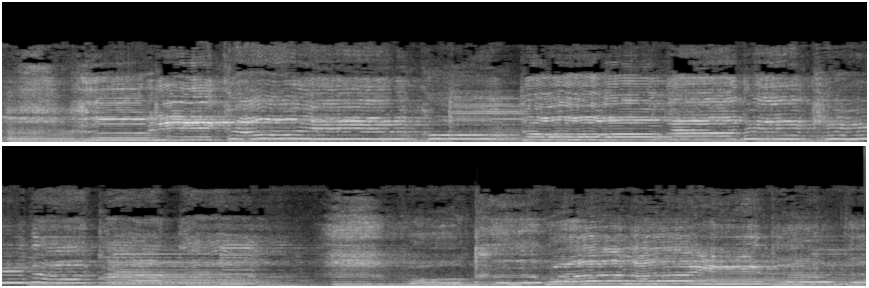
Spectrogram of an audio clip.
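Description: A woman singing a melody into a microphone, with guitar accompaniment.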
